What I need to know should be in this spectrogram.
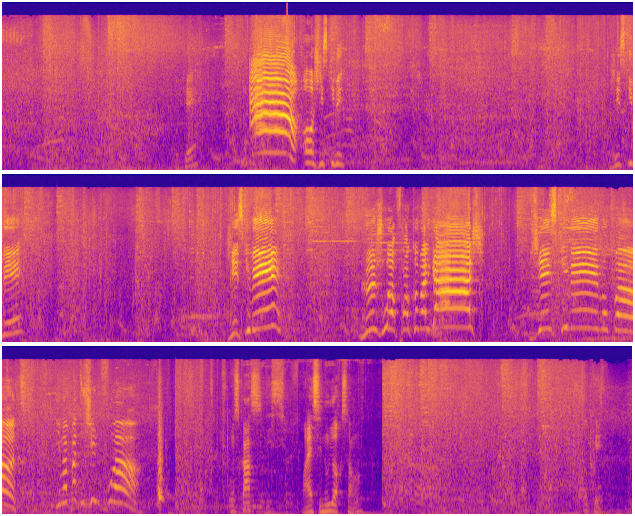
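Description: Blades slash and strike in a fierce fight.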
